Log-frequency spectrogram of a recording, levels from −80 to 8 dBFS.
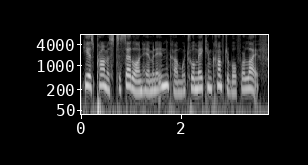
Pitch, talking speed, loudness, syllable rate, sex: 210 Hz, 255 wpm, -18 LUFS, 6.6 syllables/s, female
